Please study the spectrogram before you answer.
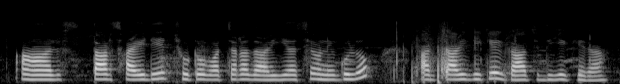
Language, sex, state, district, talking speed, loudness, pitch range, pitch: Bengali, female, West Bengal, Alipurduar, 135 wpm, -19 LUFS, 215-240 Hz, 230 Hz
